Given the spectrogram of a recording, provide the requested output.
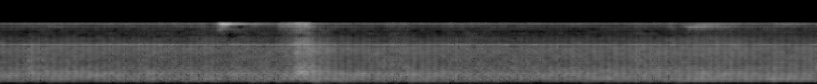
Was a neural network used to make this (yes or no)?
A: yes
